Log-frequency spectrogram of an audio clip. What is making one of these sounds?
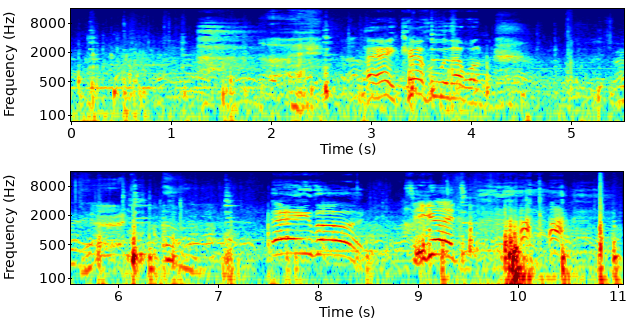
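A man calls out loudly and cheerfully, close by.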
